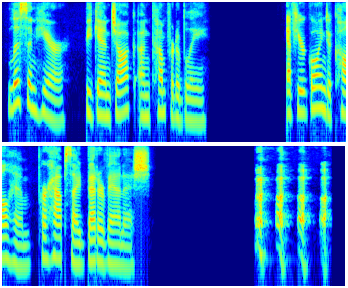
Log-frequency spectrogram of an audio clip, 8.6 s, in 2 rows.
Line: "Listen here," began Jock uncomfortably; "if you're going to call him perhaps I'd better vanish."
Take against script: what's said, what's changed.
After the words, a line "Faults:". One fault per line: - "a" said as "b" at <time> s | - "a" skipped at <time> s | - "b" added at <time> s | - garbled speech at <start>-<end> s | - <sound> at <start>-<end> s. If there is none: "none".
"Listen here," began Jock uncomfortably; "if you're going to call him perhaps I'd better vanish."
Faults:
- laugh at 7.4-8.4 s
